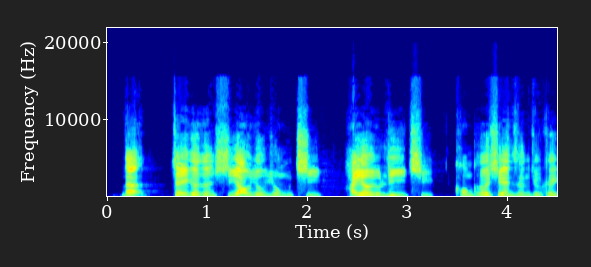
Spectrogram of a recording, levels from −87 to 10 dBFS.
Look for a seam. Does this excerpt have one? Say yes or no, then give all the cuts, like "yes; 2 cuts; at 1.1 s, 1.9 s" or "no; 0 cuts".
yes; 1 cut; at 3.4 s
